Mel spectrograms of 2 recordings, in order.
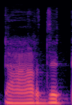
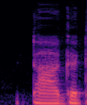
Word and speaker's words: Target: ഇനി ഇതുപോലെ ചാനലുകൾ കേൾക്കുമ്പോൾ തന്നെ നിങ്ങൾ മനസ്സിലാക്കുക, ശരിയായ ഉച്ചാരണം ടാർഗറ്റ് എന്നാണ്, ടാർജറ്റ് അല്ല എന്ന്.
